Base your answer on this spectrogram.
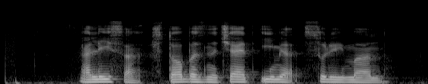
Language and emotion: Russian, neutral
